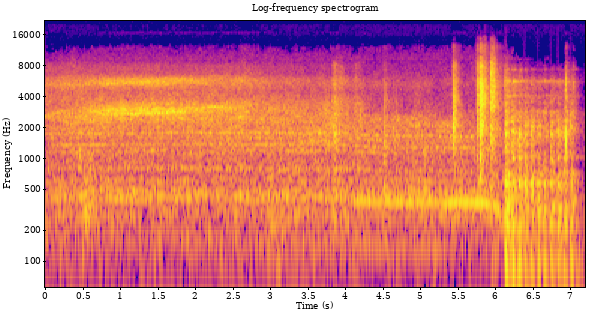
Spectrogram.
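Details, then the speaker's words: 2022 Flagstaff 832RKSB second slide-out retracting: steady motor hum, then a brief burst of clunks and clicks at full retraction; normal end-of-travel noise, not grinding, fine for a second. "once you hear that noise that's just the slide mechanism saying i'm not coming in any further go ahead and let your finger off the button some people think it's something grinding every time they open or close it not the case"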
